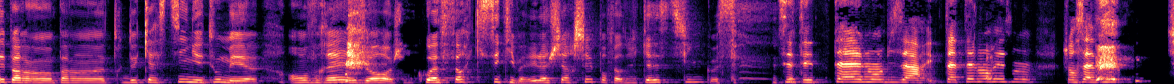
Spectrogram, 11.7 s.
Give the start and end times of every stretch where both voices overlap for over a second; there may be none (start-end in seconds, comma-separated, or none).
none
